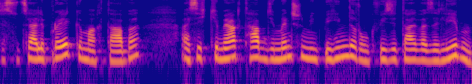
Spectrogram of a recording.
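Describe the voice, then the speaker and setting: A woman with a dark, mellow tone and a medium pitch talks at a very fast pace. Her pitch varies in an ordinary way, and the recording is very clean, with a silent background. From Karelia, northern Russia. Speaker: historian and cultural organizer. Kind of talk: interview. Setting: studio. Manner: hesitant, many fillers.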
